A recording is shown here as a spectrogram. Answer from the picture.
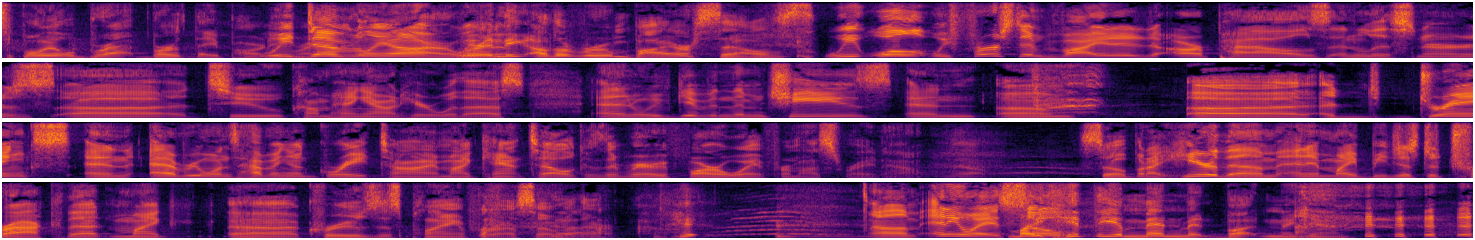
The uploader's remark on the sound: LIVE from San Diego Comic Con. Live in front of a capacity crowd here at SDCC.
